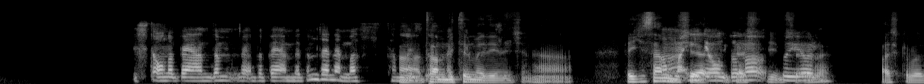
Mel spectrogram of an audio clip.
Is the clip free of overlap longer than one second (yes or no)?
no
